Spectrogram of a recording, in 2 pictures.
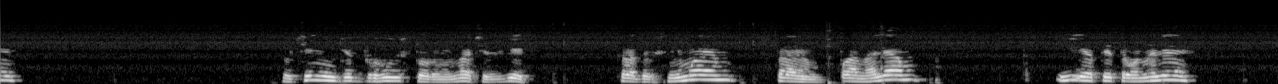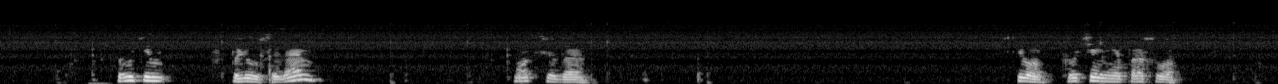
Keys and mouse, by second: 7.4-9.1 drag, 11.5-13.3 drag, 14.3 click, 16.6 click, 18.8 click, 19.8-23.8 drag, 24.5-25.0 middle drag.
